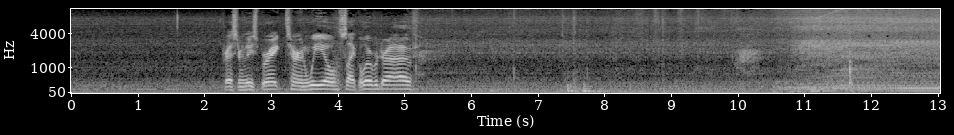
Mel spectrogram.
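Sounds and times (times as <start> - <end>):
diesel engine idling: 0.0 - 13.0
light engine knocks: 7.4 - 8.1.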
